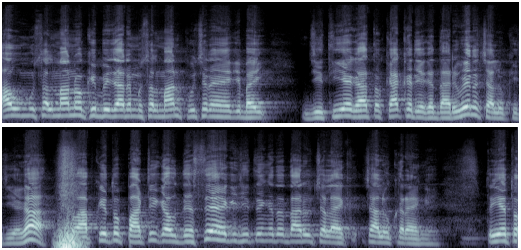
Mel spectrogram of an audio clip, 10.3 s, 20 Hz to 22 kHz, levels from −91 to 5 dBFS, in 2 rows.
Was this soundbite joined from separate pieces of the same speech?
yes; 1 cut; at 5.7 s

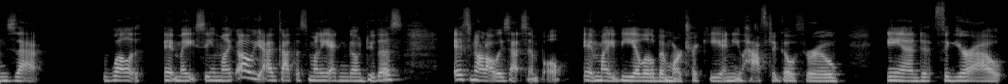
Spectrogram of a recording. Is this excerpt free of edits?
yes; 0 cuts

